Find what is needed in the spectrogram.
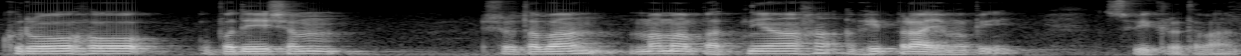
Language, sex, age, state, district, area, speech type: Sanskrit, male, 30-45, Karnataka, Uttara Kannada, rural, spontaneous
